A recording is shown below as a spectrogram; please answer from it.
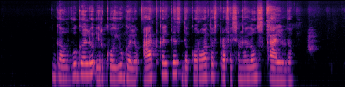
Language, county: Lithuanian, Vilnius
